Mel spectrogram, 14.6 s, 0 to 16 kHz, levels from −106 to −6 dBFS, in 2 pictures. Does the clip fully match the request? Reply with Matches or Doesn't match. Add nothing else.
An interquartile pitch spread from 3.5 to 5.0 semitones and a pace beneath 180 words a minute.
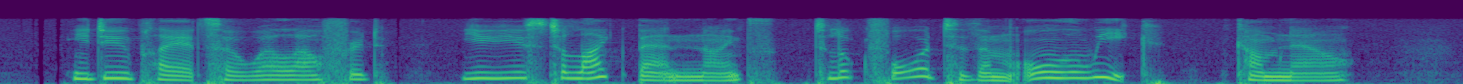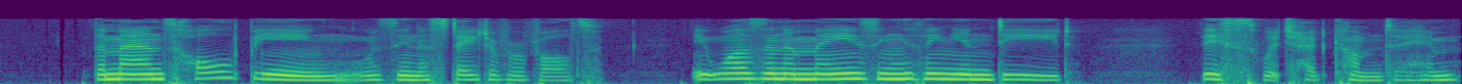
Doesn't match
